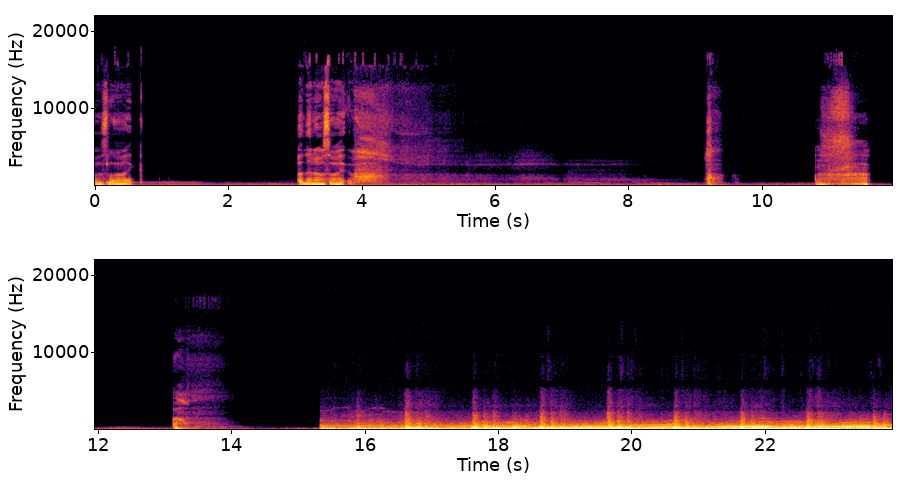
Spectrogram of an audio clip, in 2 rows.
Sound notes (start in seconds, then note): 5.5 sighs; 9.9 laughs; 13.1 sighs; 15.3 background train; 15.4 emotive piano music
